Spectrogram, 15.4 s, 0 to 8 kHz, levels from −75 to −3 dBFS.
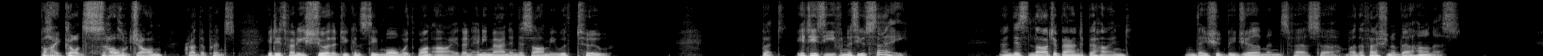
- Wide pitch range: No, average, 4.6 semitones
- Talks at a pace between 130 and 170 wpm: No, average, 200 wpm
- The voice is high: No, low, 115 Hz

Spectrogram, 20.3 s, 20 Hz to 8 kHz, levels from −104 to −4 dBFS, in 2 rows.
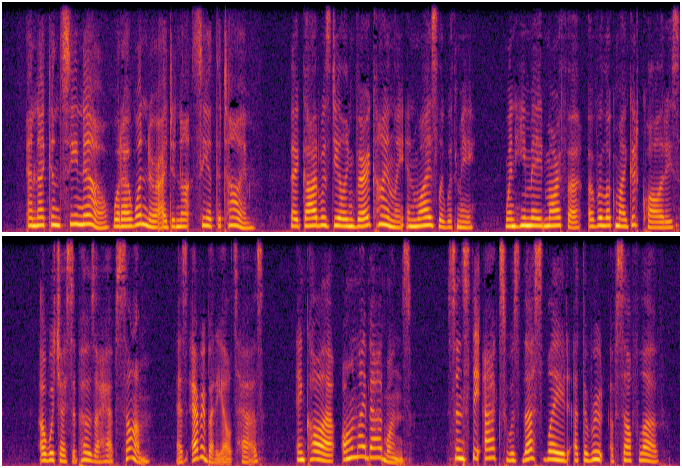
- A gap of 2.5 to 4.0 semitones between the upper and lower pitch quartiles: Yes, average, 3.7 semitones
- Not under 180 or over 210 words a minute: Yes, average, 185 wpm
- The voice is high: Yes, high, 245 Hz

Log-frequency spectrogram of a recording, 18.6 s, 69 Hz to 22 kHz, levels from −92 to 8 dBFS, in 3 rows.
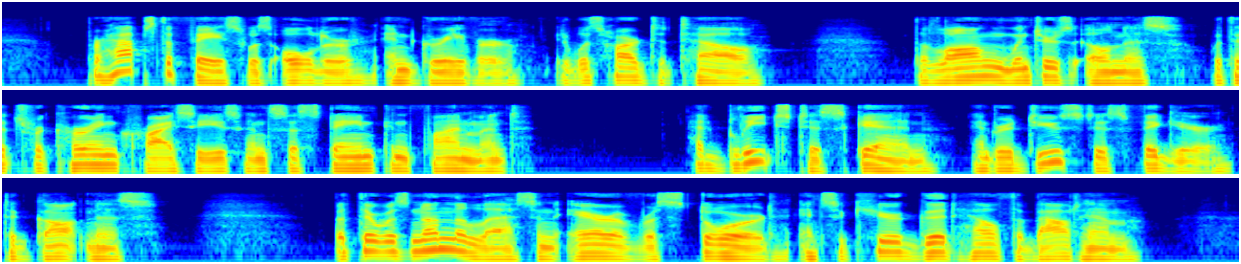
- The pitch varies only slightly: No, average, 3.7 semitones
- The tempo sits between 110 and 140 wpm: No, average, 160 wpm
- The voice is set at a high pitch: No, low, 105 Hz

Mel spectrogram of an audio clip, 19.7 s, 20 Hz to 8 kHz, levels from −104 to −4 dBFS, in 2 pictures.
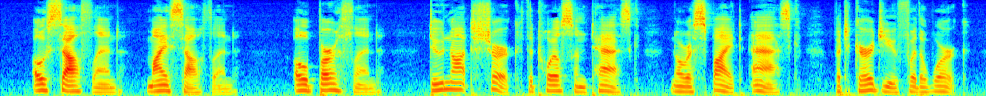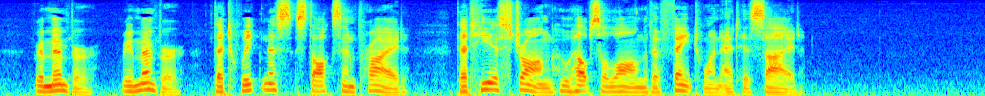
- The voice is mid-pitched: No, low, 120 Hz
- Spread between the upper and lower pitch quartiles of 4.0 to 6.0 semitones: Yes, average, 4.9 semitones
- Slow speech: Yes, slow, 105 wpm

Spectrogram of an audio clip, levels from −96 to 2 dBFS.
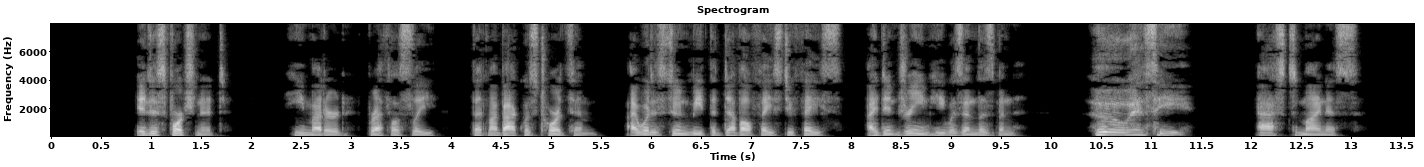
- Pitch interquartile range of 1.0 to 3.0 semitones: Yes, average, 2.7 semitones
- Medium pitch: No, low, 105 Hz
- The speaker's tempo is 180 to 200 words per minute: No, average, 150 wpm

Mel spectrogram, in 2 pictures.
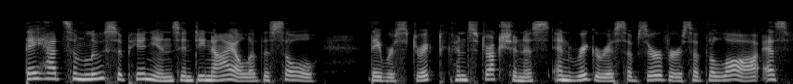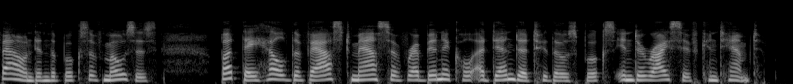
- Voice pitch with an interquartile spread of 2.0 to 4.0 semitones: Yes, average, 3.1 semitones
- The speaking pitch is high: Yes, high, 200 Hz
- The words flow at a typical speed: Yes, average, 160 wpm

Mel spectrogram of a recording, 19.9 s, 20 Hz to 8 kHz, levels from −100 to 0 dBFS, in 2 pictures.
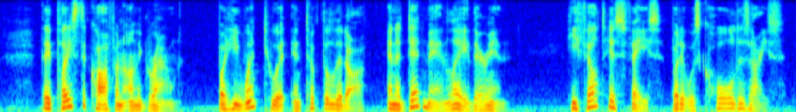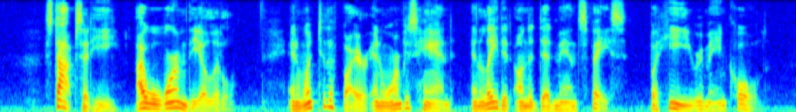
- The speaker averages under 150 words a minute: No, average, 190 wpm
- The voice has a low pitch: Yes, low, 110 Hz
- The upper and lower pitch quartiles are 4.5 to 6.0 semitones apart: Yes, average, 5.3 semitones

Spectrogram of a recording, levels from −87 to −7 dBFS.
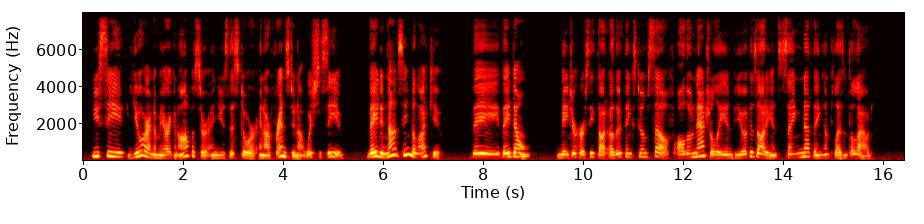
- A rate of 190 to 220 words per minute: No, average, 170 wpm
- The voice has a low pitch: No, high, 215 Hz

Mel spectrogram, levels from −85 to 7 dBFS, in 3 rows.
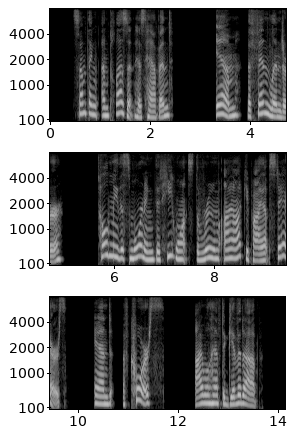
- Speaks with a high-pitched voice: Yes, high, 215 Hz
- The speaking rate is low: Yes, slow, 125 wpm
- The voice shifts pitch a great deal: No, average, 4.7 semitones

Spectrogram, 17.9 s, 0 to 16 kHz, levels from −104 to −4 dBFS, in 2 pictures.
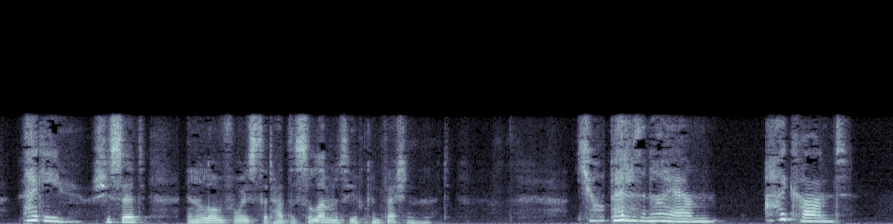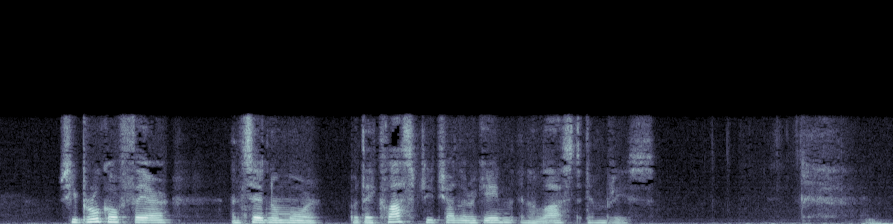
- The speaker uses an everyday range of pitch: No, wide, 7.0 semitones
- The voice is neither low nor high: Yes, medium, 155 Hz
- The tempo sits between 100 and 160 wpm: Yes, average, 140 wpm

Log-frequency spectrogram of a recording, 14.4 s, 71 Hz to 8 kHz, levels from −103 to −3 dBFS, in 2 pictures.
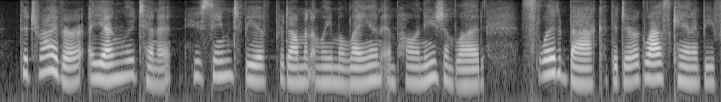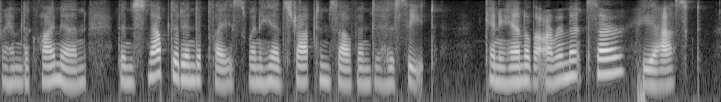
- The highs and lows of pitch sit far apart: No, average, 3.2 semitones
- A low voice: No, medium, 185 Hz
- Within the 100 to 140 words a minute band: No, average, 190 wpm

